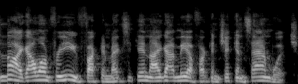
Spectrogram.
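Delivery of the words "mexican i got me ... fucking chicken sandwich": normal talking voice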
